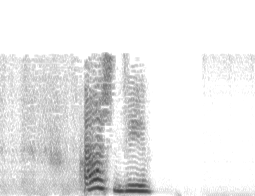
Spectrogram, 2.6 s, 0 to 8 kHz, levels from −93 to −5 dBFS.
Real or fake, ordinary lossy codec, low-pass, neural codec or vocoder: fake; MP3, 24 kbps; 7.2 kHz; codec, 16 kHz, 0.5 kbps, FreqCodec, smaller model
